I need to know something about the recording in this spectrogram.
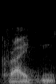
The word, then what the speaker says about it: Michael Crichton: Ça se prononce Crichton, ça s'écrit Crichton.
